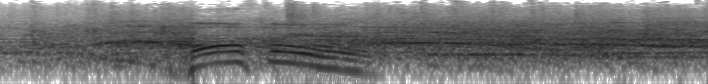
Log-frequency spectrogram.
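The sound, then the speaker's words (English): Pirates fans at a baseball game stand up and clap with two outs and a full count, a steady, dense wash of applause that holds at an even loudness, with one brief rising-then-falling yell cutting through early on. “As the Pirate fans stand up, start clapping.”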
